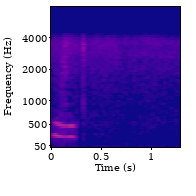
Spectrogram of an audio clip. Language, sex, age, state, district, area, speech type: Urdu, female, 30-45, Uttar Pradesh, Lucknow, rural, conversation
